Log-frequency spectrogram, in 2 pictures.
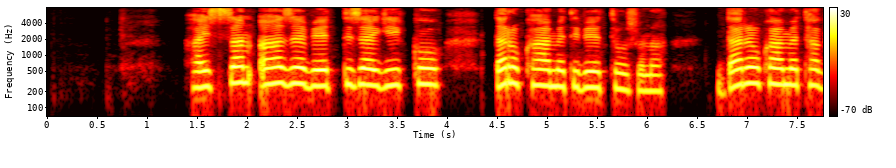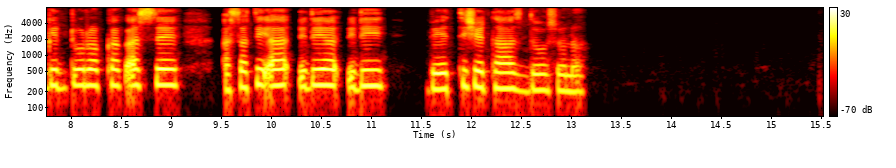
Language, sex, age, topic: Gamo, female, 25-35, government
